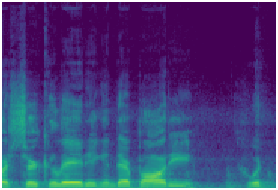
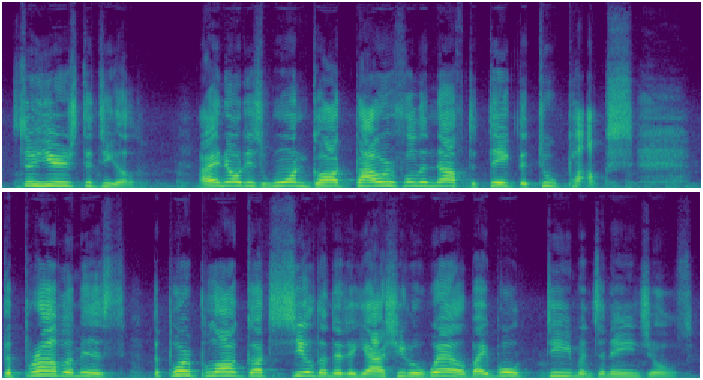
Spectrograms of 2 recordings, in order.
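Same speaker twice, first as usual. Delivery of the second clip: louder, higher blustering god; embarrassed old god; 4 semitones higher, 5 dB louder than usual. Acted. Blushing god admitting his lost power to the girl, louder. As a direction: bluster through an awkward plea.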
